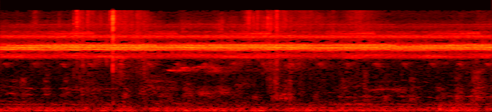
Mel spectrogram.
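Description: Hands scrape and crumble loose soil.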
